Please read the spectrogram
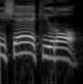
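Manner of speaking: شاكرا said very slowly, the ر light and thin; drawn-out recitation. Shown as a demonstration. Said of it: "لفظ".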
